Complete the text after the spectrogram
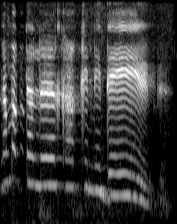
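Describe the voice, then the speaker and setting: A woman's voice: very high-pitched, expressive, measured pace, sharp tone, distant mic, full character voice. A woman with an Ilocano accent playing an insistent, possessive young woman in love in a radio drama.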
